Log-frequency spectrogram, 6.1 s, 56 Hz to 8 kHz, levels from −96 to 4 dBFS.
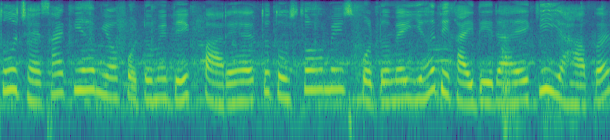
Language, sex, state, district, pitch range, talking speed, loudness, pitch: Hindi, female, Chhattisgarh, Korba, 220-310 Hz, 235 wpm, -15 LUFS, 240 Hz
